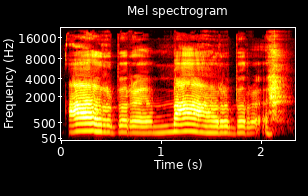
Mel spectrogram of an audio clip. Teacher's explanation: arbre and marbre are virtually identical and both have that bright forward sound we have in French.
